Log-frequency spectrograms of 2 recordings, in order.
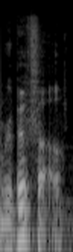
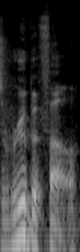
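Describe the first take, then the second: First: The stress is on a later syllable. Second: The stress is on the first syllable. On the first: The speaker calls it wrong. "rather than" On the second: The speaker calls it right. "put the emphasis on the Ru"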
